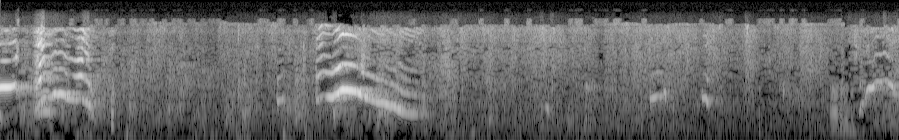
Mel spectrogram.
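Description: Alaskan Malamute puppies give high, wavering whines and yips, with a long falling whimper near the start.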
